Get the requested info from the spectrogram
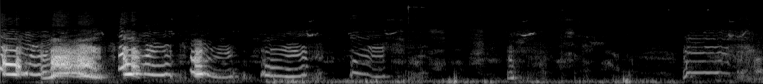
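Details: Pakistani Bully dog (Bully Kutta) in a howling bout: rough, hoarse opening howls give way to a series of shorter bending wails that fade, before a steady, clear howl starts again at the end.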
